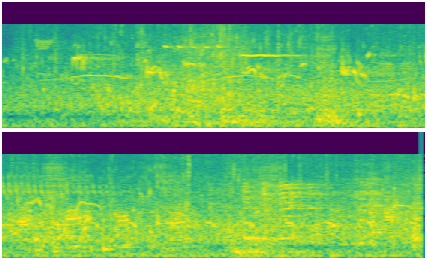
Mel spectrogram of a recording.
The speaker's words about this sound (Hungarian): Van egy hely, ahol nem az autódban, hanem vízparton ülhetsz órákat, kacsákat és evezősöket nézve.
